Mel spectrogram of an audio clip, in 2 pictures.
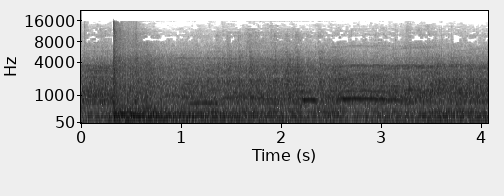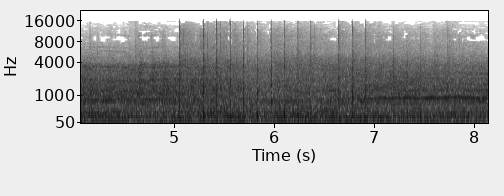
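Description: Stage pyrotechnics bang loudly.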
